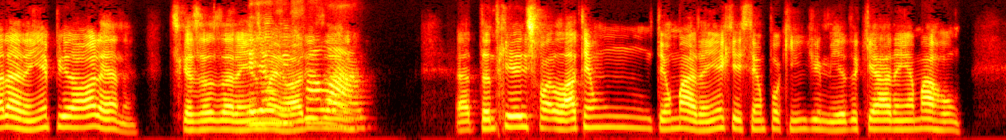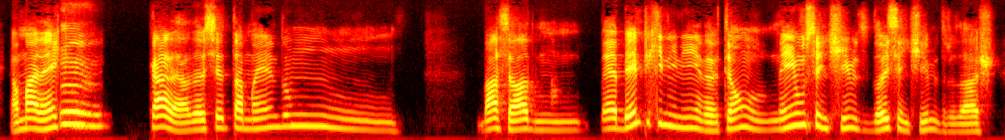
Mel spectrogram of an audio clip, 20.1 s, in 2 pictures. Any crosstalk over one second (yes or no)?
yes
